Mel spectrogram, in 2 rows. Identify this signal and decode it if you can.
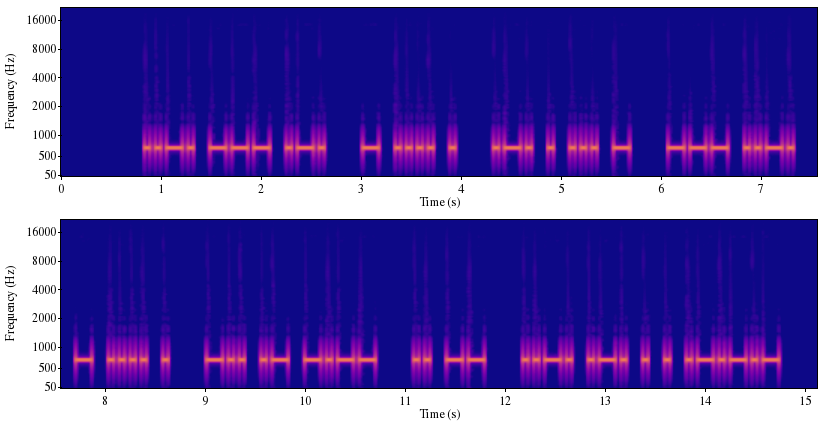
Morse code, heard as a keyed tone, about 22 wpm, 700 Hz. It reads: FOR THE REST OF THE DAY IM FREE.
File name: practice / 22wpm / Sentences with 3-Word Phrases - 22wpm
